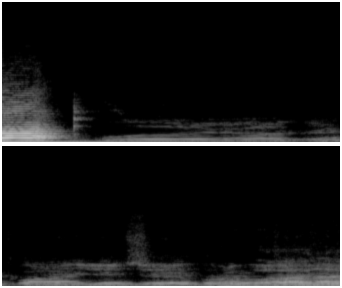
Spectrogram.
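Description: Tibetan Buddhist ritual: loud horns stop just after the start, and from about a second in a group of voices chants a liturgy, low and slow with held notes.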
